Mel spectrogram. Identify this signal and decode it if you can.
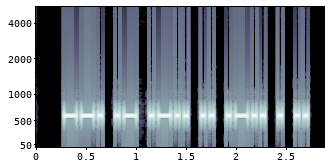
Morse code, heard as a keyed tone, about 28 wpm, 600 Hz. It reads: GALILEI
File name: CW / Practice / EnglishQuotations0128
